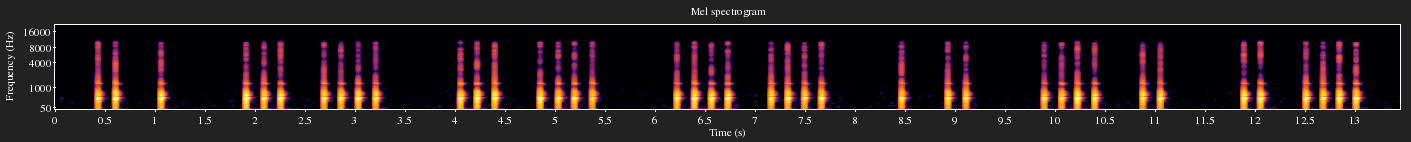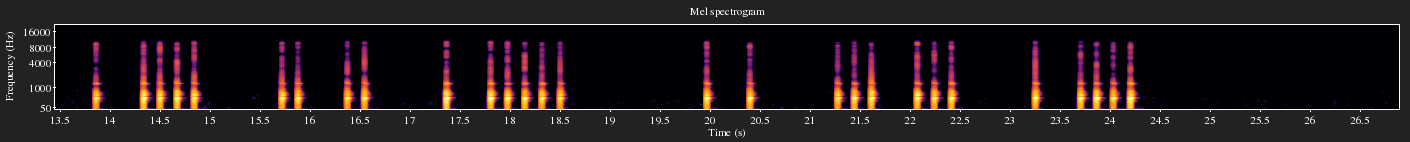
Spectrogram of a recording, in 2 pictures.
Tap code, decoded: FOOTBRIDGE AND

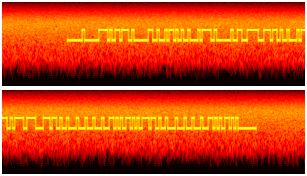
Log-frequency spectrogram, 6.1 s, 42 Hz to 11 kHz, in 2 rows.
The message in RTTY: PD3WT 339 1144 1144

